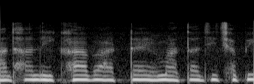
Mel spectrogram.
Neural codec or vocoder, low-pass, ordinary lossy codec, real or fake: none; 7.2 kHz; none; real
